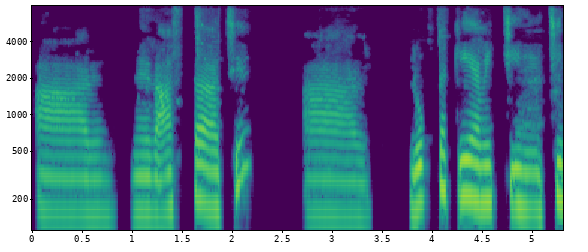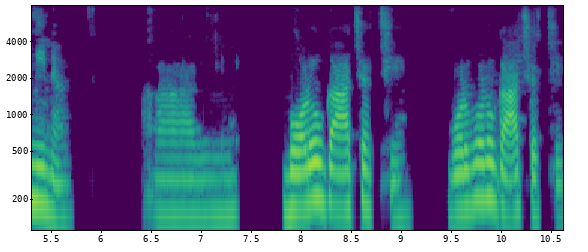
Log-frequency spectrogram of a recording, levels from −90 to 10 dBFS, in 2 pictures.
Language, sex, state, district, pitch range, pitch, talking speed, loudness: Bengali, female, West Bengal, North 24 Parganas, 145-180 Hz, 155 Hz, 105 wpm, -17 LUFS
